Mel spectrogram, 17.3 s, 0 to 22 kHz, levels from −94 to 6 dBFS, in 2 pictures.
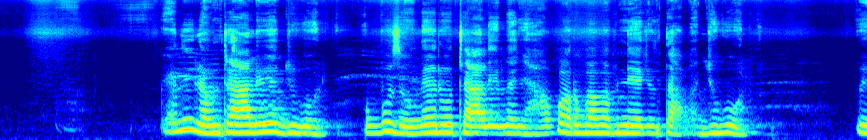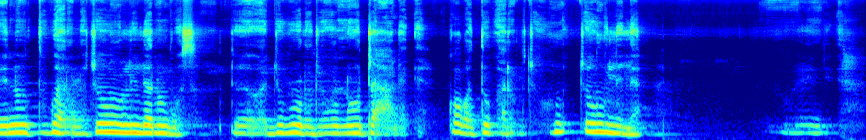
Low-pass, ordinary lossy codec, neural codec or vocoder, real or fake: none; none; none; real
